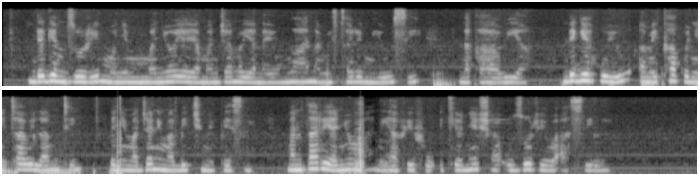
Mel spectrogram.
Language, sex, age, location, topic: Swahili, female, 36-49, Nairobi, government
